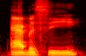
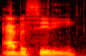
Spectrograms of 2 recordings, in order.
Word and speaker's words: Abcde: young girl's unique name pronounced abbacy oh okay abba city that that's how you say ab a B City Abba City okay the girl's mother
